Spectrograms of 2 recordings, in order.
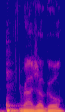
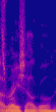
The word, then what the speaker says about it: Ra's al Ghul: You Might as say, well keep how'd you pronounce it? Raj Al Ghul. It's supposed to be, Oh, Ra's Ra's al Ghul.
